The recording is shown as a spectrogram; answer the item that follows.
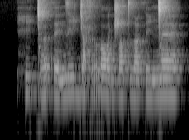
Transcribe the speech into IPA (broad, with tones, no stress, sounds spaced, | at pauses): h i˦ ɡ͡ǀ œ˦ θ e˨ n z i˦ ɟ i˨ ħ r ɔ˦˨ d͡ʒ i˨ tˤ ð œ˨ θ i˨ ŋ͡ǀ ɛ˦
